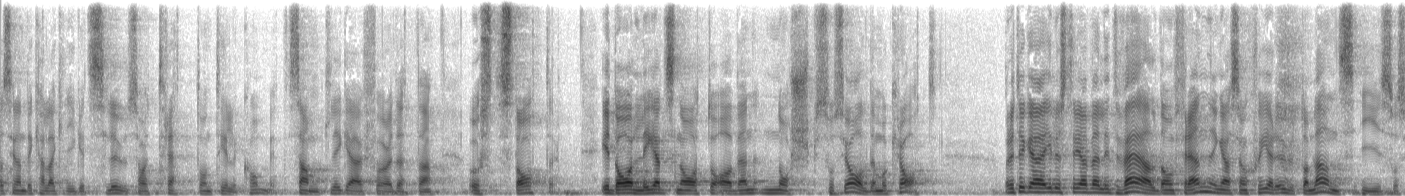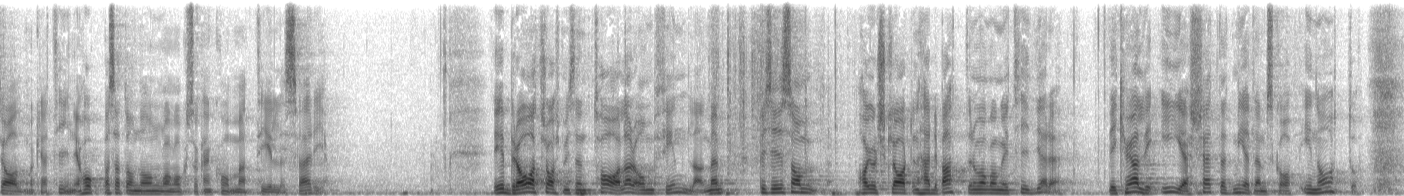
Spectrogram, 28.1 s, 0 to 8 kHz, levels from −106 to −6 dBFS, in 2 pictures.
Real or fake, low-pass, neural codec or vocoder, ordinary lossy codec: real; none; none; none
